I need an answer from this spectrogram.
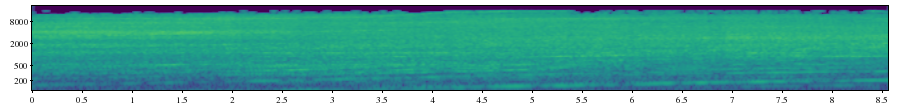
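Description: Turbocharged 1.4-litre four-cylinder engine of a 2012 Chevrolet Sonic, fitted with a K&N performance air intake, running hard on a chassis dynamometer, its pitch rising slowly as the revs climb.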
